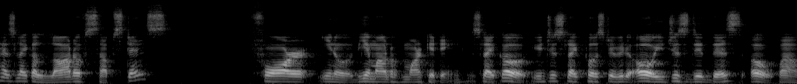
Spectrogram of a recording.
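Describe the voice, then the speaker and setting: The speaker has a Bengali accent. The pace is moderate. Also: man. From India. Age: 30s. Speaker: podcast host. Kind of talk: interview.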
